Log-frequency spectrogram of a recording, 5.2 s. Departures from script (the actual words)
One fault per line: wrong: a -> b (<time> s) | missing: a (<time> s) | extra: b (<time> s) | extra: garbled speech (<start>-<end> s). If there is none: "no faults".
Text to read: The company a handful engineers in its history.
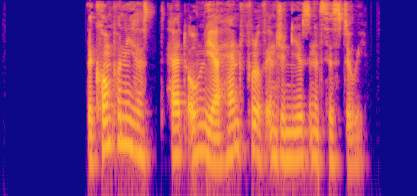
extra: has had only (1.6 s)
extra: of (3.2 s)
